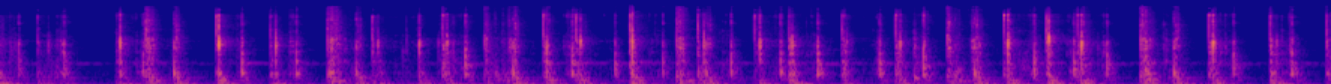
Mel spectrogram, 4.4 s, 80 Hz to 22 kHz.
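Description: Fingertips of both hands type steadily on the dark plastic keys of a beige plastic vintage Tandy TRS-80 Model 100 portable laptop computer. The result is a rapid run of bright, crisp plastic clicks and clacks, each dying away almost at once, with a faint low thump under some keystrokes.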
